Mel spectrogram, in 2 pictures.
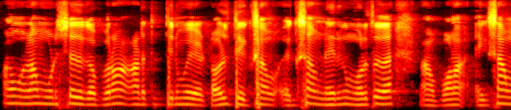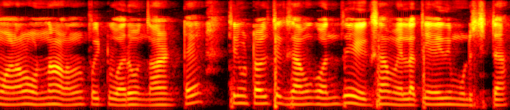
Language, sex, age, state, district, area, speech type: Tamil, male, 18-30, Tamil Nadu, Tiruvarur, rural, spontaneous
